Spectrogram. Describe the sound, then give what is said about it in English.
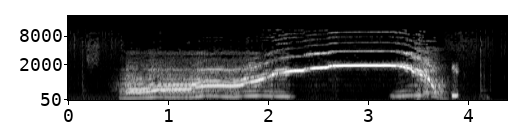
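A loud imitated elk advertising (display) bugle, shortened and more aggressive: a low, raspy growl climbs into a long, sustained high whistle, then drops abruptly back to a rough low grunt with a short, forceful final burst. “Now you're doing the advertising bugle, or display bugle, as you like to call it.”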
